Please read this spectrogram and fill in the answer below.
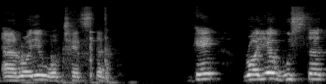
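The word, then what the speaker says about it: Worcester: Okay, so in UK I cannot pronounce royal wchester all the alphabets. Okay, it's called Royal Worster in UK.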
